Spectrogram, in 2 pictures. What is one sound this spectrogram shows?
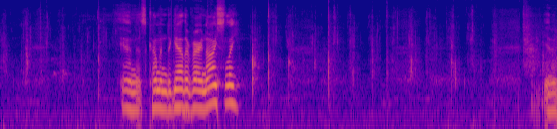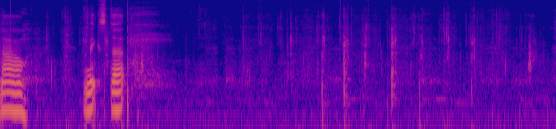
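A metal spoon stirs and scrapes through a thick, wet mixture in a plastic bowl.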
